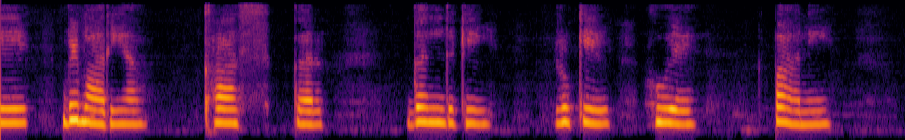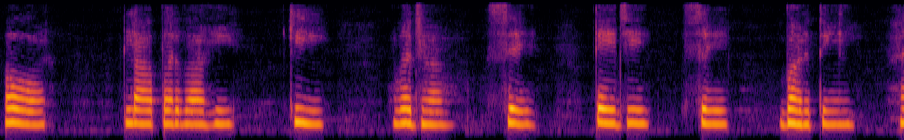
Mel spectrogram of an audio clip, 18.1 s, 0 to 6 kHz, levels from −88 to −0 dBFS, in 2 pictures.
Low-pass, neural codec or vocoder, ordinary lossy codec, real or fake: 5.4 kHz; codec, 32 kHz, 1.9 kbps, SNAC; MP3, 32 kbps; fake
